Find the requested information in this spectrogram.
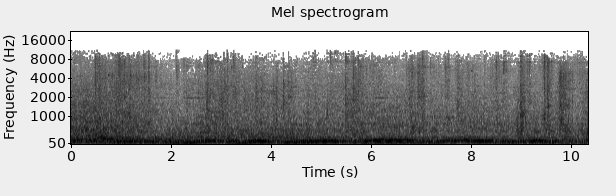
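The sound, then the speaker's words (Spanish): A truck with a partly lead-lined cab turns around at the chained gates of a nuclear power plant. Its engine gives a loud, continuous low rumble with wavering pitch throughout, alone with no voices. “El camión da media vuelta.”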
